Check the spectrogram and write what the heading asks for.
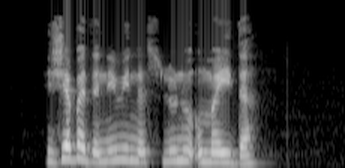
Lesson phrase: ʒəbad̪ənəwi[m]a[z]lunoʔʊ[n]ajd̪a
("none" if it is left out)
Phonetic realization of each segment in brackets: n, s, m

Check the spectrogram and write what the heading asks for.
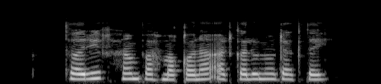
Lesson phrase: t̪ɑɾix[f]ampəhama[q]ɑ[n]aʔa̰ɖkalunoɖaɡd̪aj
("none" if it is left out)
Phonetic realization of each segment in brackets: h, q, n

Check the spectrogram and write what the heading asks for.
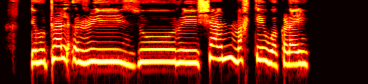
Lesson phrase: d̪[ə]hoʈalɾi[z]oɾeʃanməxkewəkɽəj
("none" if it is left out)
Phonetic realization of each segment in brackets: ə, z

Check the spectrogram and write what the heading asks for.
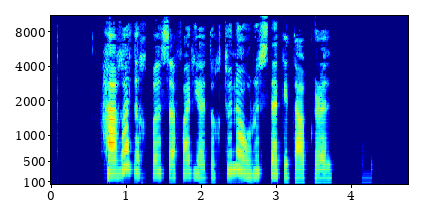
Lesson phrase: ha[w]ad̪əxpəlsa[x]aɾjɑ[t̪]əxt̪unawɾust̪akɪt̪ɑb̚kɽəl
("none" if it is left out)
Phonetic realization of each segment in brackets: ɣ, f, d̪

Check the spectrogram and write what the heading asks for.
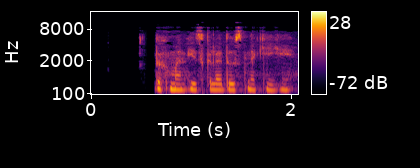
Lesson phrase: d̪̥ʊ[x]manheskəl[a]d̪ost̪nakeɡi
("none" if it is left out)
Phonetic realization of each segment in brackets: x, a

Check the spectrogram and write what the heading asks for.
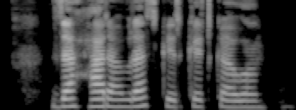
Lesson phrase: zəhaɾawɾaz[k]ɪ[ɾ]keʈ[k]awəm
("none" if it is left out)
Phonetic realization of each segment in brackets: k, ɾ, k

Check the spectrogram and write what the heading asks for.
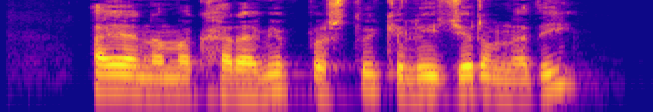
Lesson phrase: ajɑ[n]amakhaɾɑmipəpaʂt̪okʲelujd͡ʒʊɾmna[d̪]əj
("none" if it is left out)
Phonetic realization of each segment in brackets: n, d̪

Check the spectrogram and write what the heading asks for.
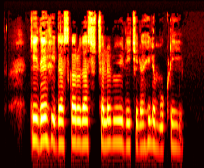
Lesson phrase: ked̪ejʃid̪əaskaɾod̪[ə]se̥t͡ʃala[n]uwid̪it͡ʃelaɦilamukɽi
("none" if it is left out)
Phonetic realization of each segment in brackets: ɑ, n

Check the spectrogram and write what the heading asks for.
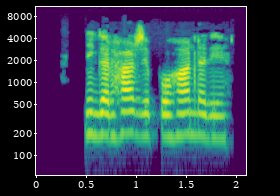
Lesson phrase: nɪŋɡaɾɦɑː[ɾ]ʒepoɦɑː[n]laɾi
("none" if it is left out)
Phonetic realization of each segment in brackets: ɾ, n

